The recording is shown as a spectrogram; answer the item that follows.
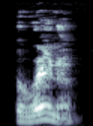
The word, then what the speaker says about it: Arena: And head priest Arena is actually how I pronounce it.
